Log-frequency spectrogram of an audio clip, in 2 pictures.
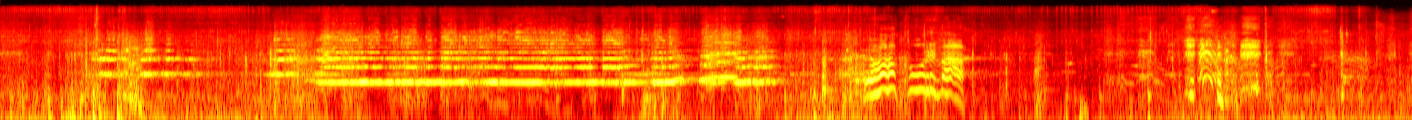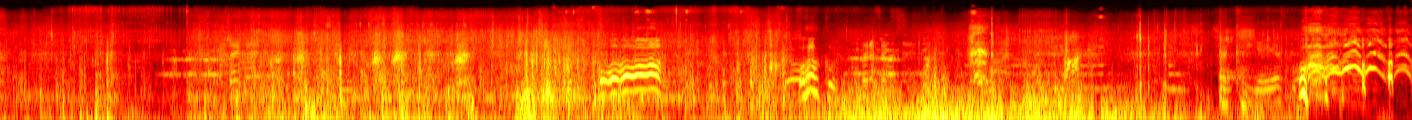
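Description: A bike's frame and chain rattle over bumps.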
